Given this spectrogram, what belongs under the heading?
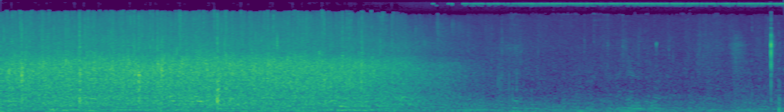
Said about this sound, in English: BBC Symphony Orchestra's on the stage, And that applause is for the leader of the orchestra this evening, Michael Davis.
